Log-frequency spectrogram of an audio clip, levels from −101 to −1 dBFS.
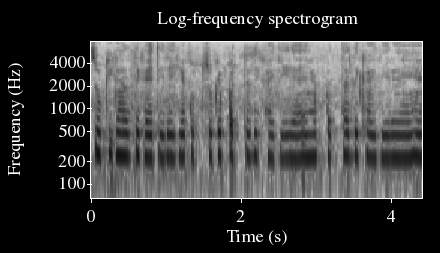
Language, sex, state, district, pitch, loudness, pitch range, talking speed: Hindi, female, Bihar, Darbhanga, 230 Hz, -20 LUFS, 225-235 Hz, 245 wpm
